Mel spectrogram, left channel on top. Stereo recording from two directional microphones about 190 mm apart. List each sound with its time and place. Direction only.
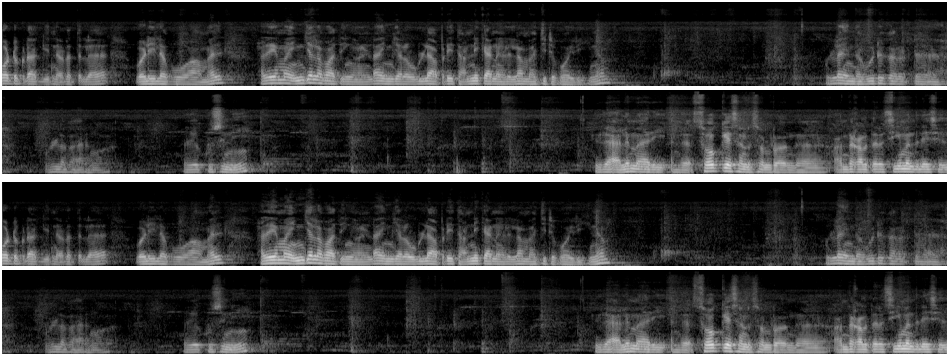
0.0 s speech: 5° right (ahead or behind)
2.0 s speech: 10° right (ahead or behind)
2.6 s speech: 25° right (ahead or behind); by 5.7 s 5° right (ahead or behind)
5.7 s speech: 30° right (ahead or behind)
8.2 s speech: 10° right (ahead or behind)
8.5 s speech: 5° left (ahead or behind)
15.4 s speech: centre (ahead or behind); by 18.9 s 20° right (ahead or behind)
